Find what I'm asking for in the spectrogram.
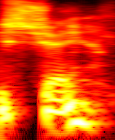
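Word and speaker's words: Hsieh: How do you say his name? Jason Tony Shea. Is that right? – You got it.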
